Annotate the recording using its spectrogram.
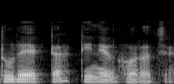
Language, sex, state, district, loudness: Bengali, male, Tripura, Dhalai, -19 LUFS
